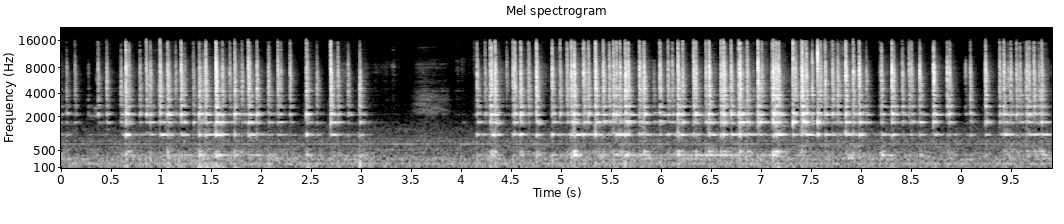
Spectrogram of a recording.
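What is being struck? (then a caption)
Full metal beverage can tapped with fingernails. Long natural fingernails of both hands rapidly tap and scratch a tall, unopened metal can of Jumex guava nectar, full and standing upright on a fuzzy pink cloth. The result is a dense stream of bright, short, dry clicks and scratchy ticks with a faint metallic ring. The taps stop for about a second near the three-second mark, then resume.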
